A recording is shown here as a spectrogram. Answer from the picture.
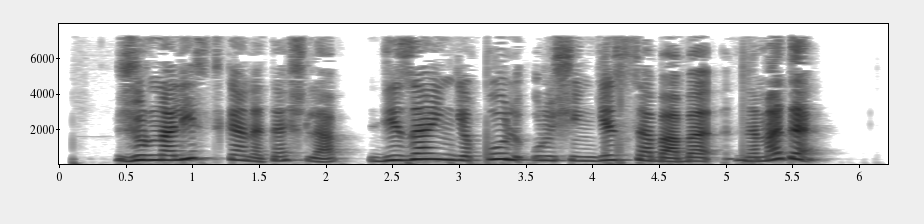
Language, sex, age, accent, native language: Uzbek, female, 25-34, Toshkent shahri, Uzbek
